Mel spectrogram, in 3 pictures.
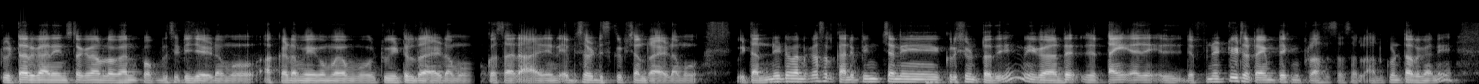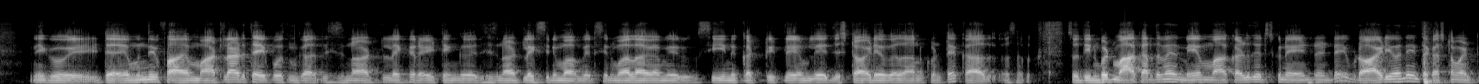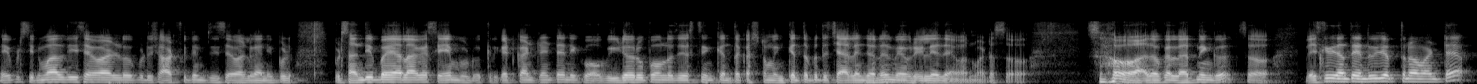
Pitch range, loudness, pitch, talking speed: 90-105 Hz, -20 LUFS, 100 Hz, 160 wpm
